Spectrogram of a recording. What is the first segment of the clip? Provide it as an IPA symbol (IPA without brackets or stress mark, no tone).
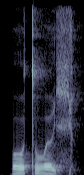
o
